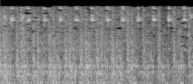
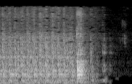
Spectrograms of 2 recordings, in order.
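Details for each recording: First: Old Janome sewing machine inherited from owner's grandmother, brought in as not working: fast even clatter for a few seconds then stops; it runs, but stiff from old dried grease, needs lubrication, thread tension adjustment also mentioned. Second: Janome sewing machine, brought in as not working, after lubricating and dissolving dried old grease: brief even whirring run with steady fast stitch rhythm, no binding or grinding, then stops; now runs normally.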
